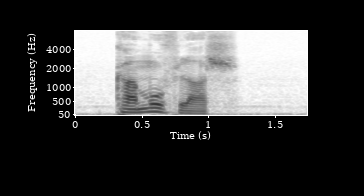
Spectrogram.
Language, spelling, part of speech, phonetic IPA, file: Polish, kamuflaż, noun, [kãˈmuflaʃ], Pl-kamuflaż.ogg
